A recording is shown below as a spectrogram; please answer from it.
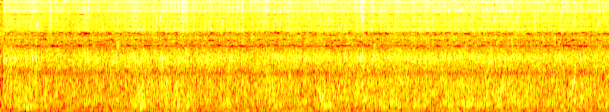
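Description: Water rippling and lapping along the hull of a canoe moving through the water, a steady trickling wash.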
